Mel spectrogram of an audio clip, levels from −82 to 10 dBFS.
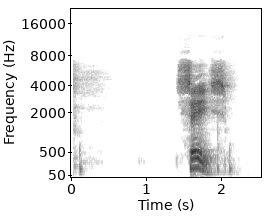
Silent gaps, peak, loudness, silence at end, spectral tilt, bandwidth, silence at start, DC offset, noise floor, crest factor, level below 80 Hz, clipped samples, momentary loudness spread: none; -2 dBFS; -17 LUFS; 0.45 s; -2.5 dB/octave; 9.2 kHz; 0.05 s; under 0.1%; -77 dBFS; 22 dB; -68 dBFS; under 0.1%; 11 LU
